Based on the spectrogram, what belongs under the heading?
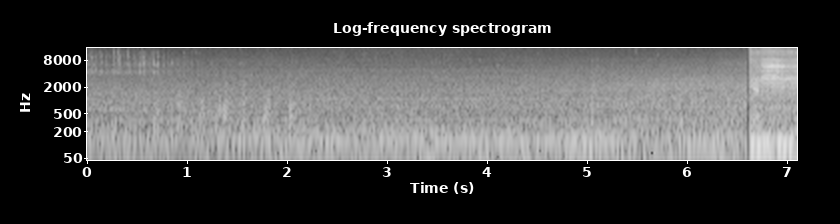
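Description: Ford Falcon XD's engine running steadily at low revs as the car rolls out. Near the end a much louder engine rumble cuts in suddenly, its pitch wavering.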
